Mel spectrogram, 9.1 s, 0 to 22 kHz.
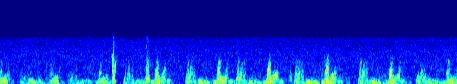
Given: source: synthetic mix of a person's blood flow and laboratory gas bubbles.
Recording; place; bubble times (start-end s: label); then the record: Doppler ultrasound of blood flow; precordium
2.23-2.33 s: bubbles
2.91-3.00 s: bubbles
From the record:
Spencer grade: 1 (occasional bubble signal discernible with the cardiac motion signal, with majority of cardiac periods free of bubbles); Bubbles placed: only in the low amplitude regions of the cardiac cycle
